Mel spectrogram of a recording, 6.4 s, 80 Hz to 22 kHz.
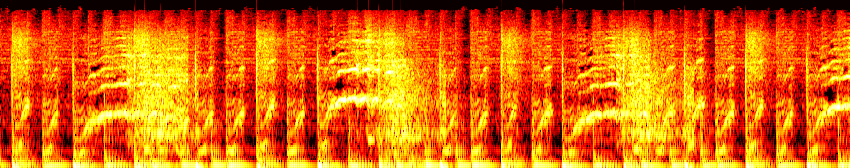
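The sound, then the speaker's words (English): A horse neighs a few times in high, shrill whinnies over a steady, pulsing dance beat from an 80s-style track, each whinny swelling loudly above the driving rhythm. “tocca adesso il cavallo, le horse”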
